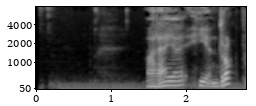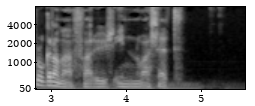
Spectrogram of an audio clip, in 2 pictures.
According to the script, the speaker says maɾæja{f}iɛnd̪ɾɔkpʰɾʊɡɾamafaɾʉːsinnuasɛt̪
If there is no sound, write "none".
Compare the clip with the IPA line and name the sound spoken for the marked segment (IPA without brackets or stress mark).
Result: h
